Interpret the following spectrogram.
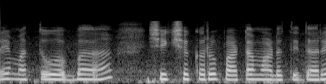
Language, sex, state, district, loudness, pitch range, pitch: Kannada, female, Karnataka, Koppal, -16 LUFS, 215-240 Hz, 230 Hz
